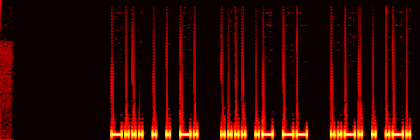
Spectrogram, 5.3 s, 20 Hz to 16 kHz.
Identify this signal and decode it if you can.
Morse code, heard as a keyed tone, about 28 wpm, 700 Hz. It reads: BEEN HAM FER
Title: K1USN SST QSO Practice 28wpm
